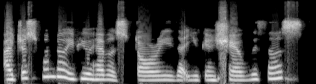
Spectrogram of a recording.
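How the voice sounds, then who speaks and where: A woman's voice: a little high, lively intonation, brisk, no echo. A woman hosting an interview, asking questions politely and appreciatively. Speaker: interview host.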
